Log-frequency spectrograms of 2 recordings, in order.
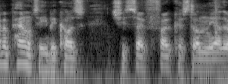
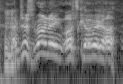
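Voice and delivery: higher, louder mock character voice; mock panicked character; 11 semitones higher, 4 dB louder than usual. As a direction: play a bewildered runner, hammed up. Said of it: "Morgan just said".

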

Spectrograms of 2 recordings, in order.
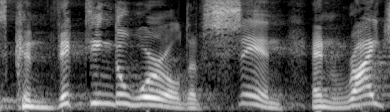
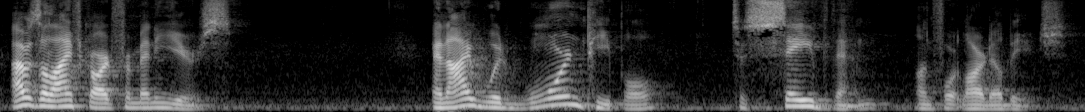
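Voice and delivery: ordinary delivery

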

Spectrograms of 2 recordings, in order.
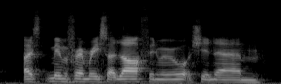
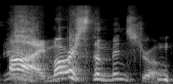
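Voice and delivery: higher, slow grand self-introduction; pompous minstrel; 10 semitones higher, 14 dB louder, slower than usual. Acted. Morris the minstrel elf grandly introducing himself. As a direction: announce yourself like a proud bard.

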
